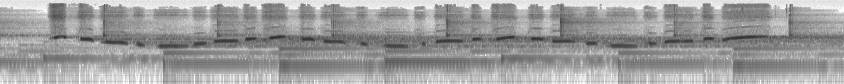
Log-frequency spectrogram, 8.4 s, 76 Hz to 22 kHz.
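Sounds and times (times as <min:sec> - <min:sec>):
person whistling a melodic tune: 0:00.5 - 0:08.0.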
